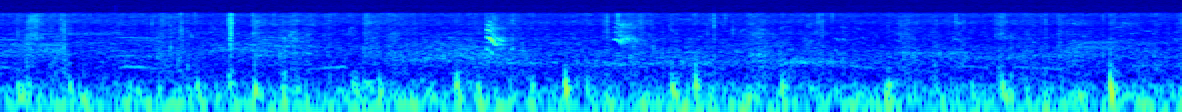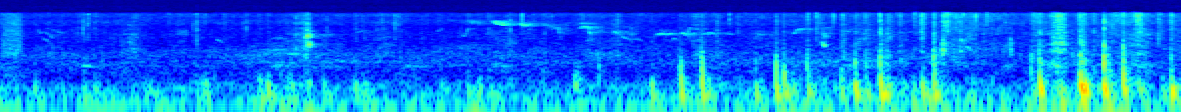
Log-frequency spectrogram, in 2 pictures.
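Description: Connemara mare's hooves cantering on a sand arena, a steady run of dull hoofbeats that get much louder near the end as she comes in to a fence, jumps and lands.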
